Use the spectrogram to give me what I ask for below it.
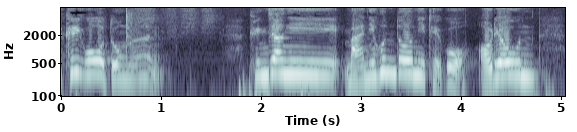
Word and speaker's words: dont: 자, 마지막은 동. 자, 희한하게 생겼죠? 자, 이거는 영어의 don't로 자꾸 생각하셔서 이걸로 착각하시는 경우가 있는데 자, 발음은 동. 끝에 때 발음은 하지 마시고요. 동 이렇게 읽어주시면 되겠습니다.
